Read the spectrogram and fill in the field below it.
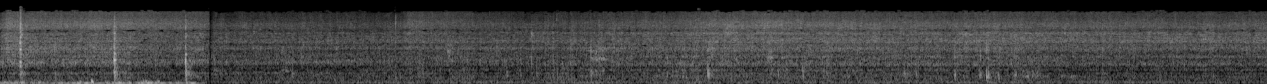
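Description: Bottle gourd and corned beef stir-fry in a hot pan with a steady, close sizzle, and a few utensil scrapes come early on.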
